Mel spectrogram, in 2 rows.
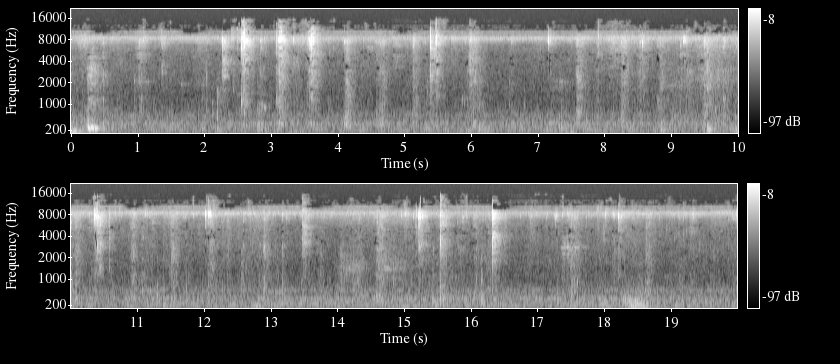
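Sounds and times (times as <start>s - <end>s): people chewing: 0.1s - 20.0s.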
